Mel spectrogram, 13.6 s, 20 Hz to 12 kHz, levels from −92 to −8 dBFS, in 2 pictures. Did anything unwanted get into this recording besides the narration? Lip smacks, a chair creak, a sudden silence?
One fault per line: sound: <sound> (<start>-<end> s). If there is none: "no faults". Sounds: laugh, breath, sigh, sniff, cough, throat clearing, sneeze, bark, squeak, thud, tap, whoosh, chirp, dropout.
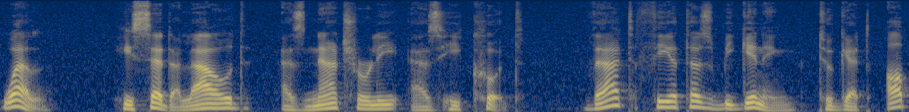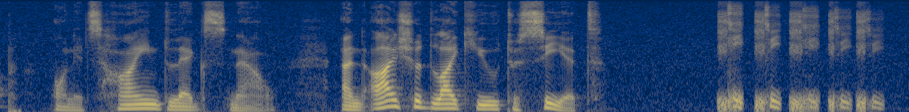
sound: laugh (12.2-13.5 s)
